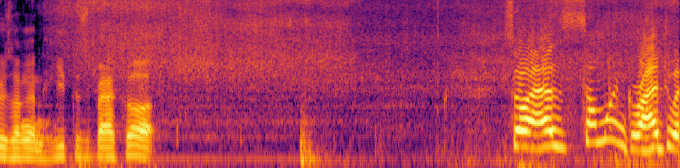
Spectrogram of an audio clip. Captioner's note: pan sizzling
